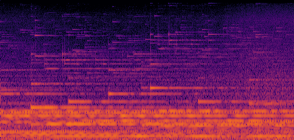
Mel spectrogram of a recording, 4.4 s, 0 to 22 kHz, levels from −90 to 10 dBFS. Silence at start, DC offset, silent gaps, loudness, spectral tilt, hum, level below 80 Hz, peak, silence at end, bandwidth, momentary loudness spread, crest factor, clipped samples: 0 s; under 0.1%; none; -22 LUFS; -6.5 dB/octave; none; -38 dBFS; -8 dBFS; 0 s; 15 kHz; 2 LU; 12 dB; under 0.1%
